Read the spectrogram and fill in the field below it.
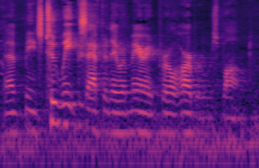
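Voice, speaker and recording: A man speaks with an American accent. Room echo is audible and background noise is noticeable. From US South, Marietta, Georgia. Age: 60s. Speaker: cathedral dean teaching an adult class. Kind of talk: lecture. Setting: church hall.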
